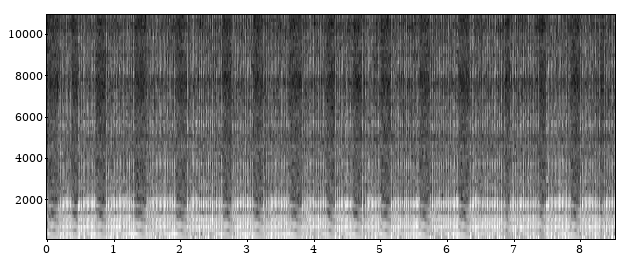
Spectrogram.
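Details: Vintage Stihl chainsaw after air leaks fixed and fuel system repaired, test run with carburetor adjustments: high needle 3/4–1 turn out, low 7/8–1 turn out, target top about 10,000 RPM. Crisp, even high-rev scream, no bogging; runs well.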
